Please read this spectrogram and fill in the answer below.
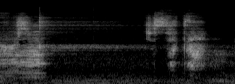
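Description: Two short whispered, breathy bursts of a person's voice, one at the start and one about a second and a half in, with a faint steady high tone in the quieter gap between them.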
